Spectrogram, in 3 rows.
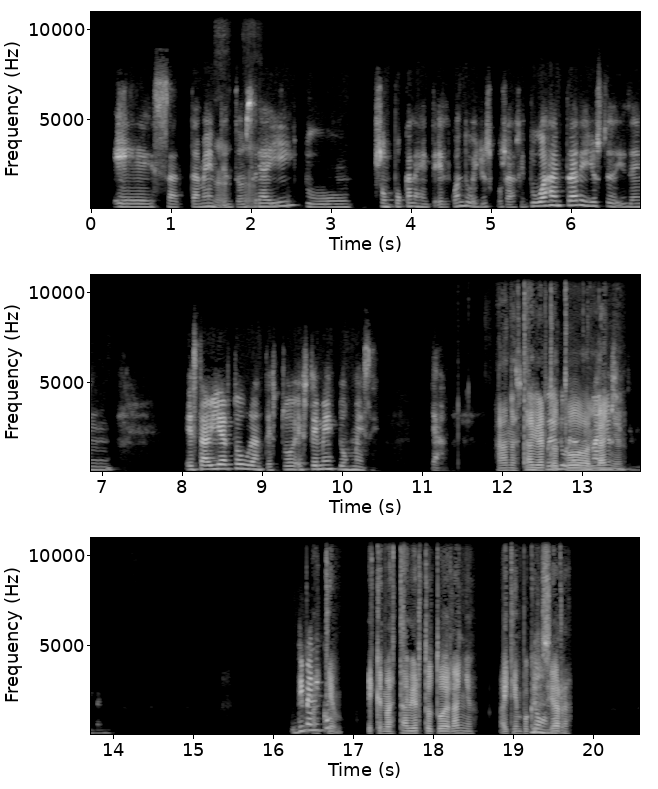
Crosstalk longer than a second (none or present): present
